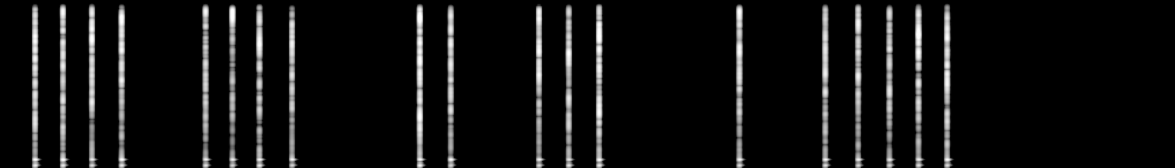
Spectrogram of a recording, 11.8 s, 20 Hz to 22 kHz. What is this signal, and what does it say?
Tap code, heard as knocks on wood, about 3 knocks a second. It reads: THE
